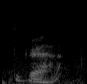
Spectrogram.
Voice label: I know, chamacoco; Puerto Diana

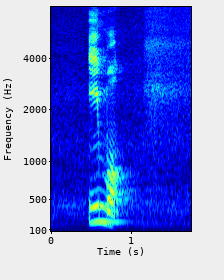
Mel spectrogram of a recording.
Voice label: "Iimo", Ishir Chamacoco; onorar

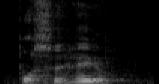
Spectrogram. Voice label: without charge, chamacoco; gratis

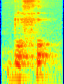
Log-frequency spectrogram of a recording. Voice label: sick, chamacoco; enfermo

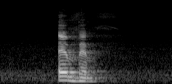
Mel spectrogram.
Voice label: "Ehmem", Ishir Chamacoco; aparecer de sorpresa

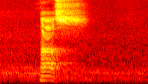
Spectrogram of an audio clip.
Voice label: "Hnaas", Ishir Chamacoco; mudar

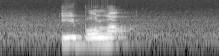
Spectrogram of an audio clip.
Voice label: "Ibohlak", Ishir Chamacoco; comilon

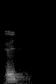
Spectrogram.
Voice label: your father, chamacoco

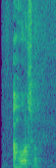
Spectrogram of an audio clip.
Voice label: word, chamacoco; palabra

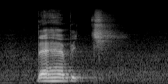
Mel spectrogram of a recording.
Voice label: "Dehebich", Ishir Chamacoco; hermano

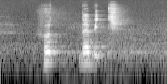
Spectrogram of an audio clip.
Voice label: "hutdebich", Ishir Chamacoco; travieso

